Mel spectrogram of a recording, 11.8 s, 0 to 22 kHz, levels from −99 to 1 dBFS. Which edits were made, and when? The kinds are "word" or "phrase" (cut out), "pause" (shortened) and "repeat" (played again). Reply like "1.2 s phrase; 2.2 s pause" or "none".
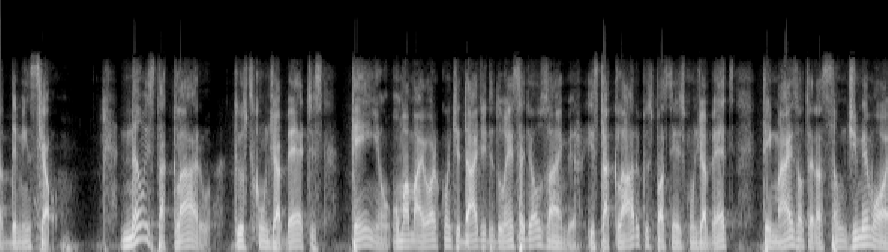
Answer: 3.3 s word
